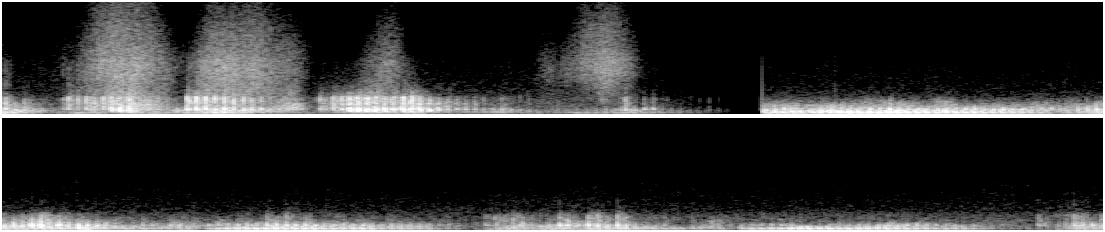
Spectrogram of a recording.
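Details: Cat with several breathy, rising-and-falling meows in quick succession, then a continuous low purr that swells and fades in waves for the rest of the recording.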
